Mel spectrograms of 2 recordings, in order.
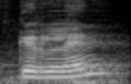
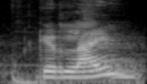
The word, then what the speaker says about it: Guerlain: Es de Lo, ¿cómo se pronuncia? Guerlain. Guerlain.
